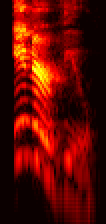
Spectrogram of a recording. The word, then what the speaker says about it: interview: Here are some words that include a silent T: interview, winner, gentle, advantage. As you can see here, I'm not pronouncing the letter T.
